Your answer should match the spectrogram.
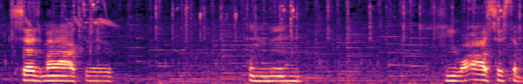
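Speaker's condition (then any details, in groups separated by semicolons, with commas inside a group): Cerebral palsy; affects legs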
